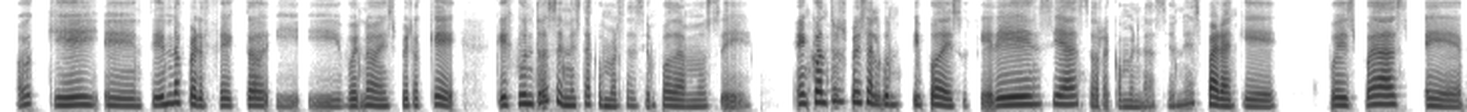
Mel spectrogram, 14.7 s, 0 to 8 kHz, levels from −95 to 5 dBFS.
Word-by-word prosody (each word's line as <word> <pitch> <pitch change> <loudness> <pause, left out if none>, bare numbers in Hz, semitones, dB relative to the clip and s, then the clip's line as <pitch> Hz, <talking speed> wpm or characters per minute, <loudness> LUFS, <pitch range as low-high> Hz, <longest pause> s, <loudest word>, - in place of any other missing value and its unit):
Okey, 210 -1 0
eh, 190 -3 -1
entiendo 205 +8 +1
perfecto, 190 -4 -2 0.2
y 85 -3 -12
y, 90 - -8
bueno, 185 +3 -1
espero 185 +1 -4
que 215 -4 +1 0.4
que 205 +1 +2
juntos 245 +7 +1
en 205 -8 +3
esta 205 +3 -4
conversación 180 -2 -6
podamos, 175 -2 -3
eh, 195 - -6 0.4
encontrar, 280 +5 +3
pues, 280 0 +2
algún 225 -3 +1
tipo 215 +1 -1
de 190 -4 +4
sugerencias 220 - +3
o 90 - -3
recomendaciones 170 - -8
para 190 -5 +5
que, 175 -2 -3 0.5
pues, 200 -1 +1
puedas, 225 +2 +3
eh, 175 -4 0
195 Hz, 120 wpm, -23 LUFS, 180-225 Hz, 0.5 s, para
